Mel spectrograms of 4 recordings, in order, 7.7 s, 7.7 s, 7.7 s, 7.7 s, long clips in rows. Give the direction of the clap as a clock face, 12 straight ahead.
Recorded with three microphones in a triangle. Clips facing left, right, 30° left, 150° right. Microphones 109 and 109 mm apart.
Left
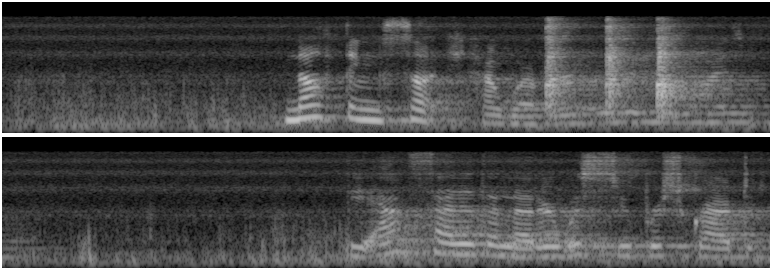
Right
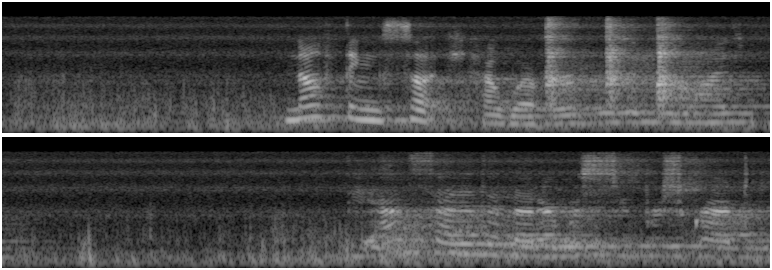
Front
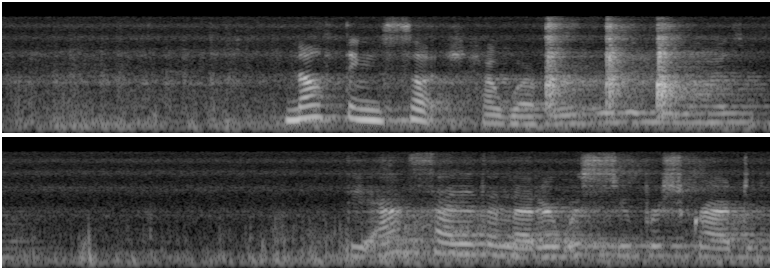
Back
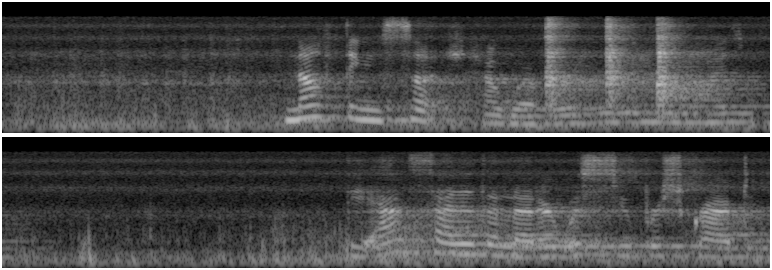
10 o'clock.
